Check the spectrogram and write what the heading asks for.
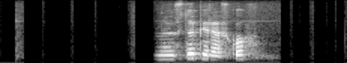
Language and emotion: Russian, neutral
